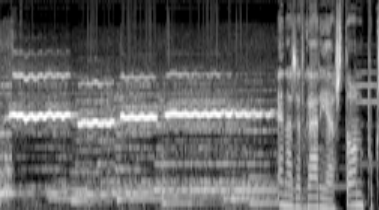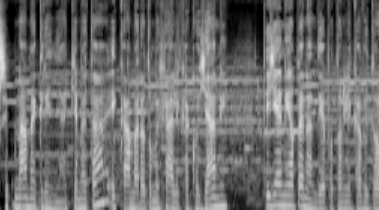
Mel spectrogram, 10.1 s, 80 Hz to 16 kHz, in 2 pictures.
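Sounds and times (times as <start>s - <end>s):
man whistling a tune: 0.0s - 4.9s
steady instrumental music: 0.0s - 10.0s
speech: 3.8s - 10.0s.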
